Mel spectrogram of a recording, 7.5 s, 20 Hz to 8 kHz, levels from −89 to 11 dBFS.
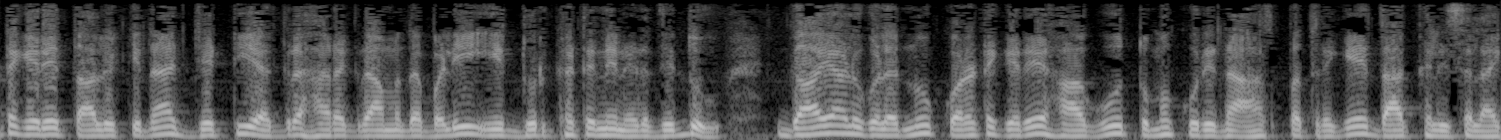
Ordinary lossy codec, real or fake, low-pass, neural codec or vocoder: none; real; 7.2 kHz; none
